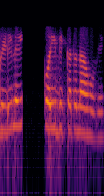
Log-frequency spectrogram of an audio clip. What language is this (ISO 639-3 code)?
pan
